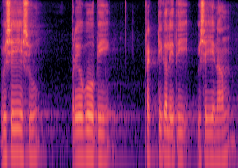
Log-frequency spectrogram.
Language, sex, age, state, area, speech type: Sanskrit, male, 18-30, Rajasthan, urban, spontaneous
